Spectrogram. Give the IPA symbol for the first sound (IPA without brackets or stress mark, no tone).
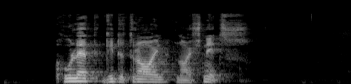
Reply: h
